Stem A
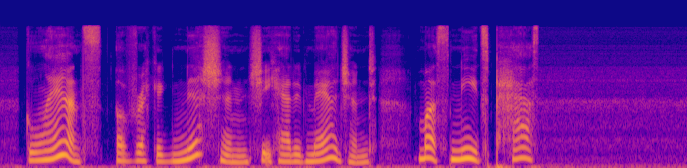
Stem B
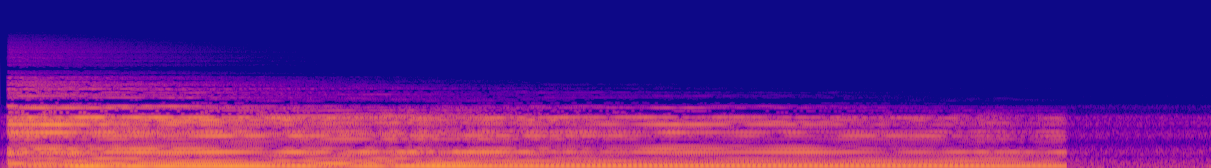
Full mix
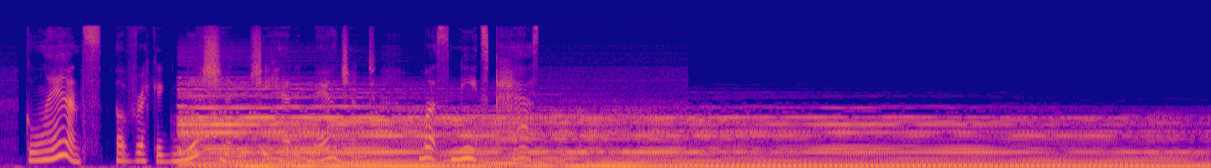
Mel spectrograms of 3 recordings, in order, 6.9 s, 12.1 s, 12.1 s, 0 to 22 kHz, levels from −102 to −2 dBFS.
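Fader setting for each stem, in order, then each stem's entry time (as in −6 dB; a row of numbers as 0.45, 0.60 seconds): −8.0, −2.0 decibels; 0.00, 1.70 seconds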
